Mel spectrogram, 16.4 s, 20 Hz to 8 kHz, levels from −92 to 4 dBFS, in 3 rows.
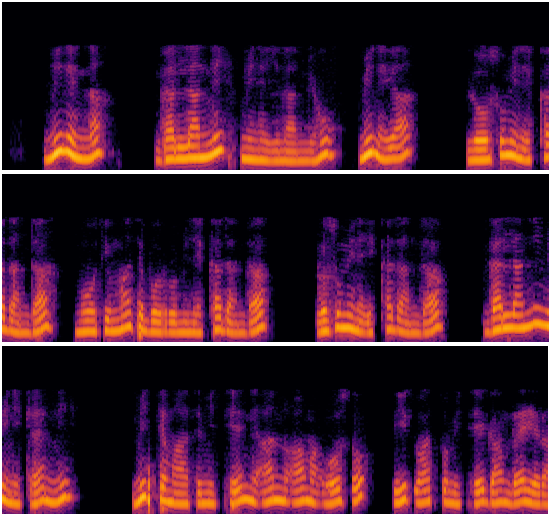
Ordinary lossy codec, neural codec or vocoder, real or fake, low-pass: AAC, 16 kbps; none; real; 7.2 kHz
